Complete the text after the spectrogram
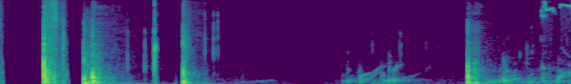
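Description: A pickaxe chips at stone in short knocks.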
